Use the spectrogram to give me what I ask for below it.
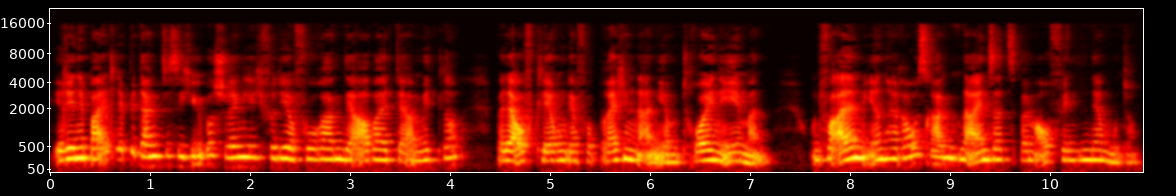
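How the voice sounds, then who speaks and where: A woman reading a crime novel aloud in a calm, even narrating voice. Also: medium pitch, fairly quick. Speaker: reader.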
